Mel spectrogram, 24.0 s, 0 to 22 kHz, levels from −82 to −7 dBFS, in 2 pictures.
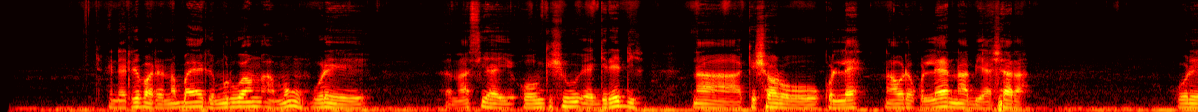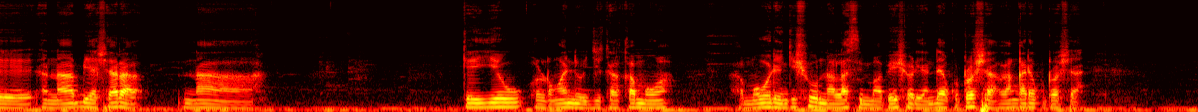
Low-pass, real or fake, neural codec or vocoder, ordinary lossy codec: none; real; none; none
